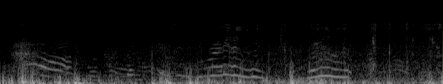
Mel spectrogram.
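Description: Footsteps of several people walking on a dirt path, an irregular knocking that runs throughout, with indistinct voices of people nearby rising and falling a few times.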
